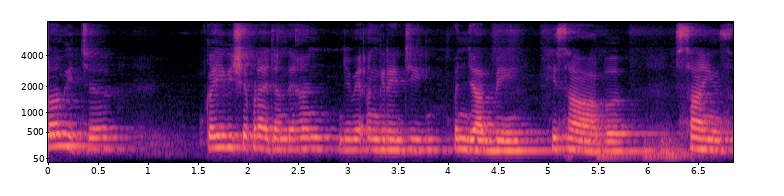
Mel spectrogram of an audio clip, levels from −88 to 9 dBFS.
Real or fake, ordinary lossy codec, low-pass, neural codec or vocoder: real; none; none; none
